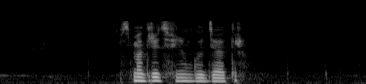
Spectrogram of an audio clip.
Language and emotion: Russian, neutral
